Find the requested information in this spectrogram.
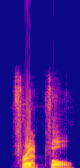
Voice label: "fretful", American

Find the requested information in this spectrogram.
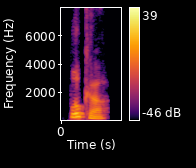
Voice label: "pooka", Indian; Dictionary

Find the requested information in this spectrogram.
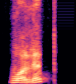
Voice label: "wallop", Indian

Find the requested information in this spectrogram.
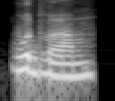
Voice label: "woodworm", Indian

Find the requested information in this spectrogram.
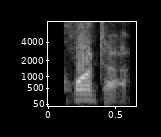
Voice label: "quanta", American

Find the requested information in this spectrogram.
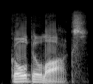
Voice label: "Goldilocks", American

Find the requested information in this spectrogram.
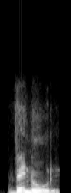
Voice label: "venule", Indian

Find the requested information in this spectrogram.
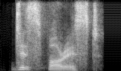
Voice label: "disforest", Indian

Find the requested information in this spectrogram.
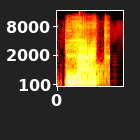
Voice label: "lakh", Indian

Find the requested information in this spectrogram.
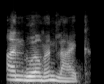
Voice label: "unworkmanlike", Indian

